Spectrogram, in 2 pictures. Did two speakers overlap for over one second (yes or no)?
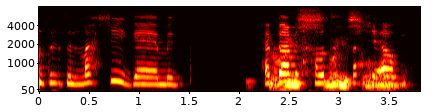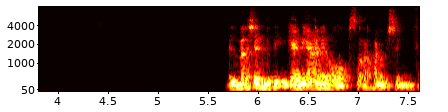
yes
